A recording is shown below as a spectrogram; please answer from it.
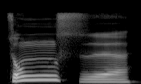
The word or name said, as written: zong3 shi4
